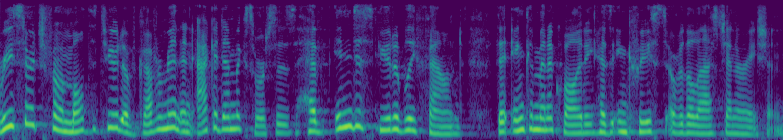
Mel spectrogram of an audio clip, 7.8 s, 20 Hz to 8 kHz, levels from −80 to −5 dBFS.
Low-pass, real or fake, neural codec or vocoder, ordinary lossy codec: 7.2 kHz; fake; codec, 16 kHz, 16 kbps, FreqCodec, larger model; Opus, 24 kbps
